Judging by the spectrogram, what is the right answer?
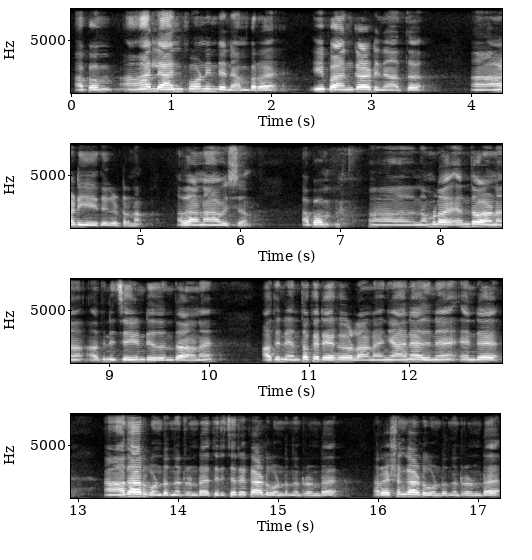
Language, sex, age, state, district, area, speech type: Malayalam, female, 60+, Kerala, Pathanamthitta, rural, spontaneous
